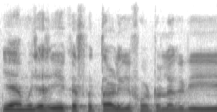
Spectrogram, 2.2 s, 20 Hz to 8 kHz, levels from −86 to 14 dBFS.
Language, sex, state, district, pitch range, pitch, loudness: Hindi, male, Uttar Pradesh, Shamli, 115-125 Hz, 115 Hz, -17 LUFS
